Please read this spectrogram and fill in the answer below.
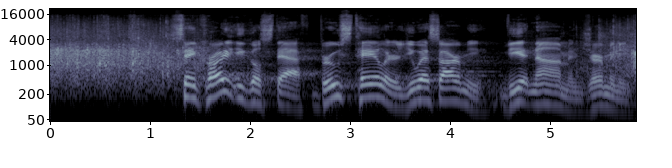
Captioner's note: applause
